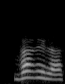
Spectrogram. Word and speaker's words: Varela: c'est Varela. Varela, ça s'écrit VARELA, Lopez avec un S, Fernanda Maria.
